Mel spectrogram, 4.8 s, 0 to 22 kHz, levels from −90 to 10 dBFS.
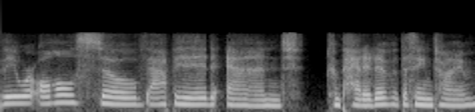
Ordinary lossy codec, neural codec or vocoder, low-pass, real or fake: AAC, 32 kbps; codec, 16 kHz in and 24 kHz out, 0.6 kbps, FocalCodec, streaming, 2048 codes; 7.2 kHz; fake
